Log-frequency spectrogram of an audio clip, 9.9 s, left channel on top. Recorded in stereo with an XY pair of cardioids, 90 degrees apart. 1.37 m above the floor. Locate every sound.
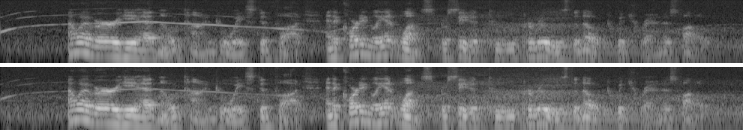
0.9 s a man speaking: 55° right, 3 m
